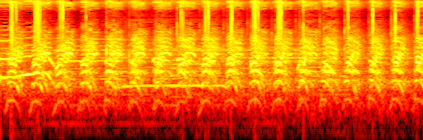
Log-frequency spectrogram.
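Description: Concert audience shouting and cheering in a quick, regular rhythm, with sharp claps on the beat.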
